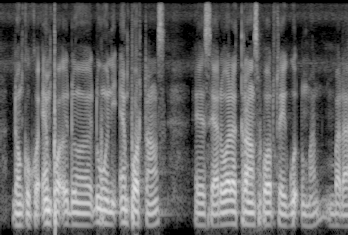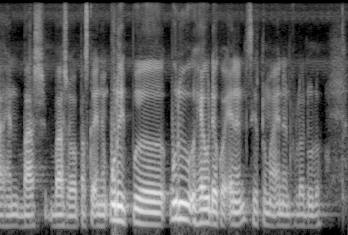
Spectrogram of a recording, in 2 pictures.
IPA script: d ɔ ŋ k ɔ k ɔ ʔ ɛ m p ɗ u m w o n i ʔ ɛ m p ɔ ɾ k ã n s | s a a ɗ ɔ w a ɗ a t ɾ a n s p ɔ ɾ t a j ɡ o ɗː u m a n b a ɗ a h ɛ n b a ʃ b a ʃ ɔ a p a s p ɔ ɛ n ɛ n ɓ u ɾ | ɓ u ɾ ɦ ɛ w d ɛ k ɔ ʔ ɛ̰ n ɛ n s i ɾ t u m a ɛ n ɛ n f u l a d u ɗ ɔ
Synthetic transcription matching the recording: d ɔ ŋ k ɔ k ɔ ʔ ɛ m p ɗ u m w o n i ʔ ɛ m p ɔ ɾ t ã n s | s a a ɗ ɔ w a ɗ a t ɾ a n s p ɔ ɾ t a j ɡ o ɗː u m a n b a ɗ a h ɛ n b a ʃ b a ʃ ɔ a p a s k ɔ ɛ n ɛ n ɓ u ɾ | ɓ u ɾ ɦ ɛ w d ɛ k ɔ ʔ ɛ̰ n ɛ n s i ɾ t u m a ɛ n ɛ n f u l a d u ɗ ɔ

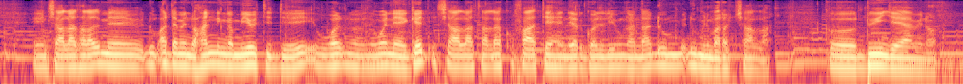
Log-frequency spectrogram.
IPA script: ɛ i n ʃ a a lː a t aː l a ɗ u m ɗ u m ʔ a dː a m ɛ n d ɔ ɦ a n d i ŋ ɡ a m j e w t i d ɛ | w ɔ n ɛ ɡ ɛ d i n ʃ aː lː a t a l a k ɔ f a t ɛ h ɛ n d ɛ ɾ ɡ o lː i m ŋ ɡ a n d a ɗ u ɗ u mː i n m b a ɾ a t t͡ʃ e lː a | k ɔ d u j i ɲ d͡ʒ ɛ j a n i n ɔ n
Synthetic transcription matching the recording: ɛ i n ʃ a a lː a t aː l a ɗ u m ɗ u m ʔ a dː a m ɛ n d ɔ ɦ a n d i ŋ ɡ a m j e w t i d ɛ | w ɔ n ɛ ɡ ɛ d i n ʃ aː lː a t a l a k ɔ f a t ɛ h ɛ n d ɛ ɾ ɡ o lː i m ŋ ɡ a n d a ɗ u ɗ u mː i n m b a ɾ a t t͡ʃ a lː a | k ɔ d u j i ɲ d͡ʒ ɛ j a m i n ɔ n

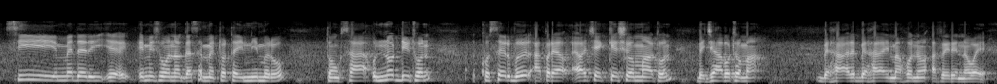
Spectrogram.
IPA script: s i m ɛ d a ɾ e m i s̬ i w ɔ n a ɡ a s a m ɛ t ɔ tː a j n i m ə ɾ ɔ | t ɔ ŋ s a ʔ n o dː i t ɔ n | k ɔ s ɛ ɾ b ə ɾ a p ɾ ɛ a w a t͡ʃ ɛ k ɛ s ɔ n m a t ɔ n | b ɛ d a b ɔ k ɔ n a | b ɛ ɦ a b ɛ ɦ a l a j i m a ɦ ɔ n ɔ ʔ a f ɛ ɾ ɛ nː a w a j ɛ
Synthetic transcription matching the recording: s i m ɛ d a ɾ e m i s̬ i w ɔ n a ɡ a s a m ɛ t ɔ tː a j n i m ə ɾ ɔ | t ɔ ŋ s a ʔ n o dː i t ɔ n | k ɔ s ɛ ɾ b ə ɾ a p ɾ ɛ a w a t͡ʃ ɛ k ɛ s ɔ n m a t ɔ n | b ɛ d͡ʒ a b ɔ t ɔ m a | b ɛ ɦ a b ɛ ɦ a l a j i m a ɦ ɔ n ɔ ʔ a f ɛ ɾ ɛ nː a w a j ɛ

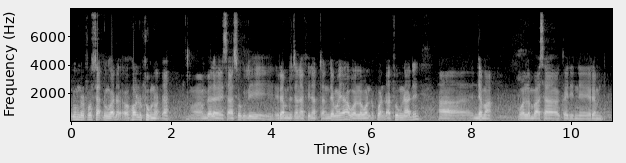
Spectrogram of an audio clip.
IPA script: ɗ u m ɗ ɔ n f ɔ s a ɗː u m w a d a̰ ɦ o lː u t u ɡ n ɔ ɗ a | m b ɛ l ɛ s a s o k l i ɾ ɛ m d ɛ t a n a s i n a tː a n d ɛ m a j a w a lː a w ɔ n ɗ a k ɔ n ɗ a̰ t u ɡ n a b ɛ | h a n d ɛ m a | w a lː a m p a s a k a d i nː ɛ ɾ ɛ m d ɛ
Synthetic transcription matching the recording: ɗ u m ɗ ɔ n f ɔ s a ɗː u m w a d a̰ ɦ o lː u t u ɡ n ɔ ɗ a | m b ɛ l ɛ s a s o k l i ɾ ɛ m d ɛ t a n a f i n a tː a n d ɛ m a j a w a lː a w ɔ n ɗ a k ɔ n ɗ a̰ t u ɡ n a d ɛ | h a n d ɛ m a | w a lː a m b a s a k a d i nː ɛ ɾ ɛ m d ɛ

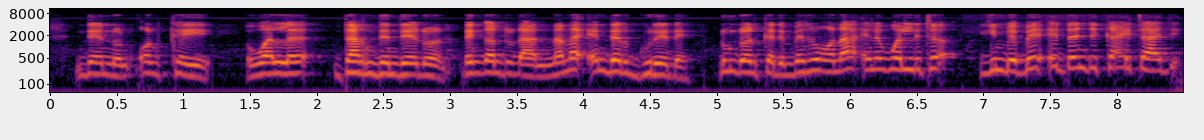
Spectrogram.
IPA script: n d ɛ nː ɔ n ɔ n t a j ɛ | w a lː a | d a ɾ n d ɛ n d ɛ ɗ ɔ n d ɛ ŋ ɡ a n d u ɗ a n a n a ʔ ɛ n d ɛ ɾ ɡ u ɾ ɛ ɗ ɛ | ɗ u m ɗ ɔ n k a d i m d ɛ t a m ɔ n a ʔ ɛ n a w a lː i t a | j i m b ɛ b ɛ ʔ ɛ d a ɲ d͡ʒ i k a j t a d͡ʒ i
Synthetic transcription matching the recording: n d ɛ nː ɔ n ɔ n k a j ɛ | w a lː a | d a ɾ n d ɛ n d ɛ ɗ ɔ n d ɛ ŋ ɡ a n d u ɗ a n a n a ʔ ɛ n d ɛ ɾ ɡ u ɾ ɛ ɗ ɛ | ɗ u m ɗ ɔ n k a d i m b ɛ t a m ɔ n a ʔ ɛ n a w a lː i t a | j i m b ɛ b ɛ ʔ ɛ d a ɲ d͡ʒ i k a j t a d͡ʒ i

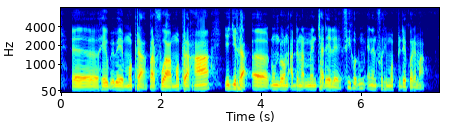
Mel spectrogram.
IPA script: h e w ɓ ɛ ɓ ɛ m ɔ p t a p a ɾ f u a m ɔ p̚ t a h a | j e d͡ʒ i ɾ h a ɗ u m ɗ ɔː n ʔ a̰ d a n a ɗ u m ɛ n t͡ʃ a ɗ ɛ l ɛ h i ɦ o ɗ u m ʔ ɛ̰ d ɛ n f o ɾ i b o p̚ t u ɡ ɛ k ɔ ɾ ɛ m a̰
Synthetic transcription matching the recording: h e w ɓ ɛ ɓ ɛ m ɔ p t a p a ɾ f u a m ɔ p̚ t a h a | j e d͡ʒ i ɾ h a ɗ u m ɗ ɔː n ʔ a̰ d a n a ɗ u m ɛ n t͡ʃ a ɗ ɛ l ɛ f i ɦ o ɗ u m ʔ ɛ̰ n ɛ n f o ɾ i m o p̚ t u d ɛ k ɔ ɾ ɛ m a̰

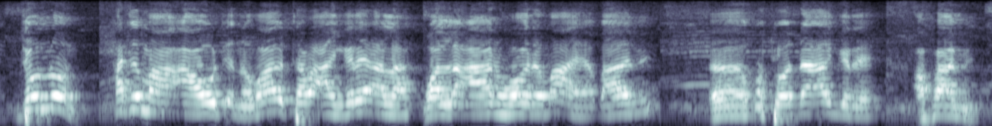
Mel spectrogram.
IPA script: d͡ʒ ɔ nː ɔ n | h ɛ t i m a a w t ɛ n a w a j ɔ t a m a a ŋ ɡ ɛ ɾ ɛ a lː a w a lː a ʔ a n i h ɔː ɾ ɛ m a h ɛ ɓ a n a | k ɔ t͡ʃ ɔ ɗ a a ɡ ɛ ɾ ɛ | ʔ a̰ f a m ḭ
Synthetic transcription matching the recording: d͡ʒ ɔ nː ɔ n | h a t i m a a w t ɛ n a w a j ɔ t a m a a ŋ ɡ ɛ ɾ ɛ a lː a w a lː a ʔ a n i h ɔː ɾ ɛ m a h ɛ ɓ a n i | k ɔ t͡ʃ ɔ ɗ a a ɡ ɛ ɾ ɛ | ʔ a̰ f a m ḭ

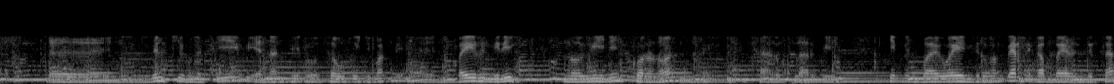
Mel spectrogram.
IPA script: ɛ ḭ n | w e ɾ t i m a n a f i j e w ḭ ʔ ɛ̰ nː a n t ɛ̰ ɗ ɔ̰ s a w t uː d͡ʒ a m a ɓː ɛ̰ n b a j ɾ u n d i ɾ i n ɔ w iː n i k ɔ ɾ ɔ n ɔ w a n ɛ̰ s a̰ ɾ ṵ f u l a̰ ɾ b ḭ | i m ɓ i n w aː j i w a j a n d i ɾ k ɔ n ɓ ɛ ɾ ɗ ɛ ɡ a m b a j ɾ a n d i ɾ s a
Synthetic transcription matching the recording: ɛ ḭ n | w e l t i m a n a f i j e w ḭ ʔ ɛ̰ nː a n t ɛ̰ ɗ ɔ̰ s a w t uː d͡ʒ i m a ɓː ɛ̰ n b a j ɾ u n d i ɾ i n ɔ w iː n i k ɔ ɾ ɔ n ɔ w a n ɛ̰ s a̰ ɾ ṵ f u l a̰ ɾ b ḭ | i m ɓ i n b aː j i w a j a n d i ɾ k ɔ n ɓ ɛ ɾ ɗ ɛ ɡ a m b a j ɾ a n d i ɾ t a

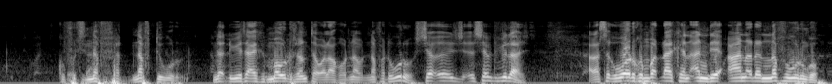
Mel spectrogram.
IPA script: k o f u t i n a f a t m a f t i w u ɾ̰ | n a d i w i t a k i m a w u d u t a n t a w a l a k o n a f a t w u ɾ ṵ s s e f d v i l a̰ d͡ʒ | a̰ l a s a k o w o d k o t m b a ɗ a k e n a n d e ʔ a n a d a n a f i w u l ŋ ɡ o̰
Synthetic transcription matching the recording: k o f u t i n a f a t n a f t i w u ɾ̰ | n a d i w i t a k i m a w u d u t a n t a w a l a k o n a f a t w u ɾ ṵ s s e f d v i l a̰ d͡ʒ | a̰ l a s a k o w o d k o m b a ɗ a k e n a n d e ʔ a n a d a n a f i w u ɾ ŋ ɡ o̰

